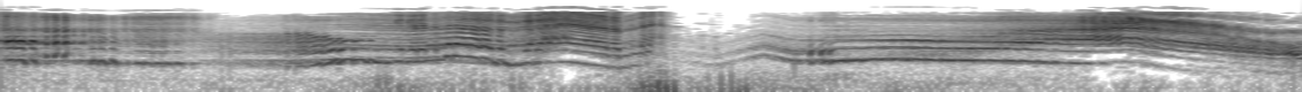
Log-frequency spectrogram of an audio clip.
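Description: A wailing, creature-like cry in two long calls whose pitch warbles up and down, with a short break about four seconds in; the second call slides down in pitch near the end. It is a horror-film creature sound effect.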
